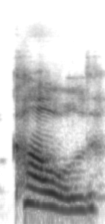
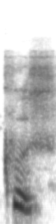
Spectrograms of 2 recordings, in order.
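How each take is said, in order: First: The L sound is pronounced in the word. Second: The L sound is silent in the word. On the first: The speaker calls it wrong. "no se dice cold" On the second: The speaker calls it right. "se dice could. Como si acá hubiera solamente una U y la L no tuviera sonido"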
